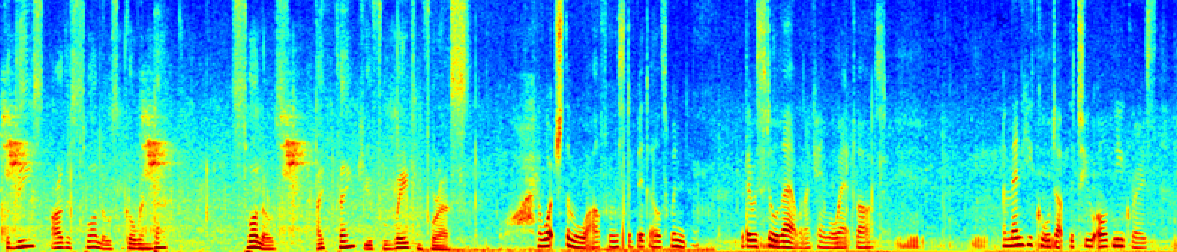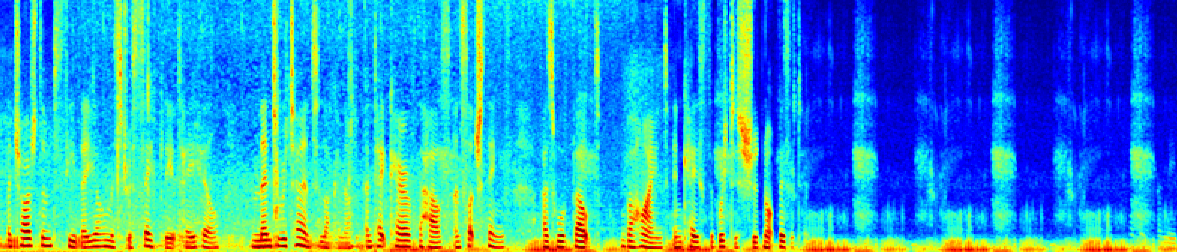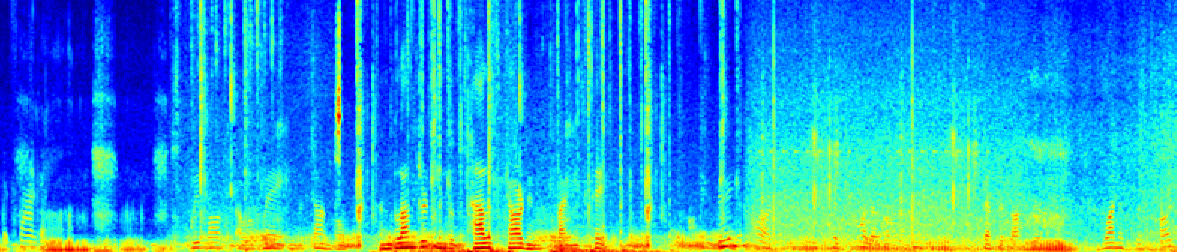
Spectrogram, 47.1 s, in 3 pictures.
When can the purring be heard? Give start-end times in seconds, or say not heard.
0.0-47.0.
